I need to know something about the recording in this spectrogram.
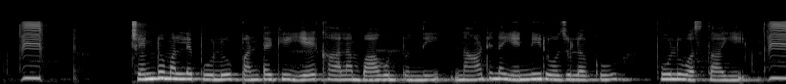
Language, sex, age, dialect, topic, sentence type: Telugu, female, 18-24, Southern, agriculture, question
